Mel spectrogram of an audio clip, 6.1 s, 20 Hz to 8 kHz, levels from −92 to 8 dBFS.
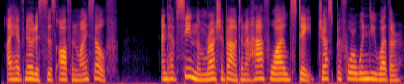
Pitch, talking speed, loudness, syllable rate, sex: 205 Hz, 205 wpm, -16 LUFS, 6.0 syllables/s, female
